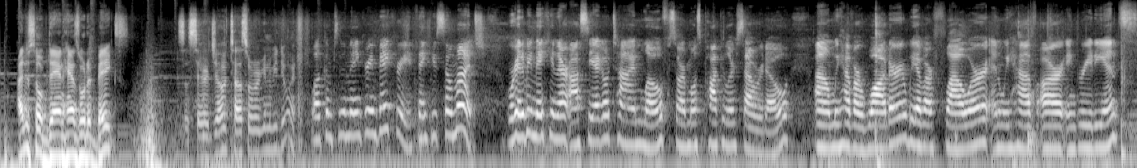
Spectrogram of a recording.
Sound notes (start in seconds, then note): none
